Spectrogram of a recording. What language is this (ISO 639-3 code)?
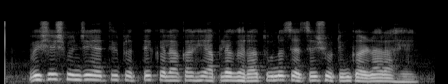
mar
